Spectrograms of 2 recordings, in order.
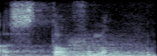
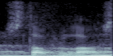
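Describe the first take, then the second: First: It is said slowly and thoughtfully. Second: It is said quickly and mechanically.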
